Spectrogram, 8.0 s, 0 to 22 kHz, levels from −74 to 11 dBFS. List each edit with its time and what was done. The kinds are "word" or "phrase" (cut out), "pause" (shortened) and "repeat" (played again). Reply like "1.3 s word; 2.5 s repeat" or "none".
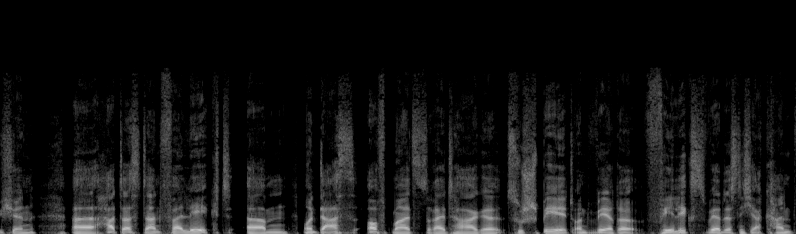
3.0 s pause; 4.3 s word; 5.1 s word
